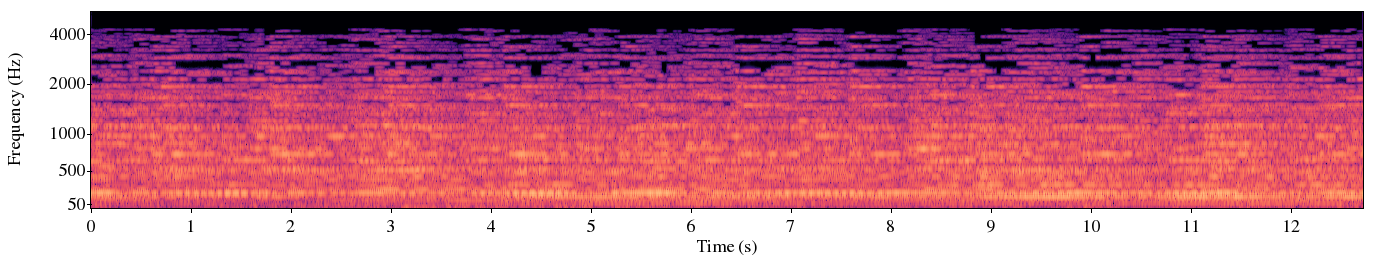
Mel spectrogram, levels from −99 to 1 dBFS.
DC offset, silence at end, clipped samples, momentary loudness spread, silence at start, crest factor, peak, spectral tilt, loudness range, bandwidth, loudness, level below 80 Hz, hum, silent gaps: under 0.1%; 0 s; under 0.1%; 4 LU; 0 s; 14 dB; -2 dBFS; -11.5 dB/octave; 2 LU; 4.5 kHz; -18 LUFS; -38 dBFS; none; none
